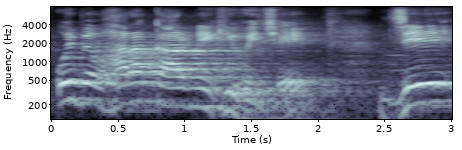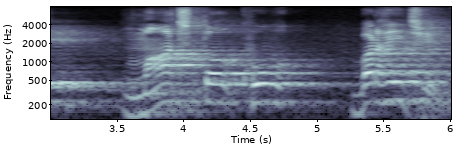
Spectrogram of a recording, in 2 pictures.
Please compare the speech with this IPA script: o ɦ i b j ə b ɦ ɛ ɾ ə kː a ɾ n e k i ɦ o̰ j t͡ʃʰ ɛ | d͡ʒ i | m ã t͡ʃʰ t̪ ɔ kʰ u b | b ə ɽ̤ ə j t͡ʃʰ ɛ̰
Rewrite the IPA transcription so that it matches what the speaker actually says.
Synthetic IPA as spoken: o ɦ i b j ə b ɦ a ɾ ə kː a ɾ n e k i ɦ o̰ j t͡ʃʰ ɛ | d͡ʒ e | m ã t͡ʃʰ t̪ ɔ kʰ u b | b ə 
